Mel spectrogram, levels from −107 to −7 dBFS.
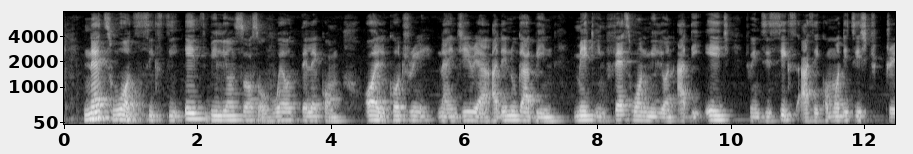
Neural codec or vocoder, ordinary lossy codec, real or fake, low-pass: none; none; real; none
